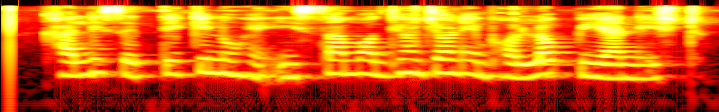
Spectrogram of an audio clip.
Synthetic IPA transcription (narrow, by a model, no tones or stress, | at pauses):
kʰaliset̪ikinuɦẽʔisamɔd̪ʱjɔd͡ʒɔɽ̃ebʱɔlɔpijanisʈ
